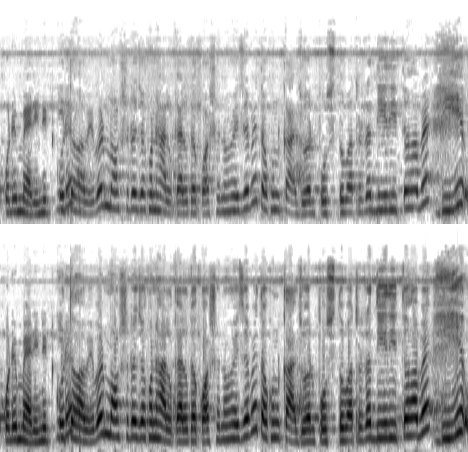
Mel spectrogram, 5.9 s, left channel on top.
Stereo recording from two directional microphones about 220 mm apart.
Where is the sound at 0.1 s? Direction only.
10° right (ahead or behind).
